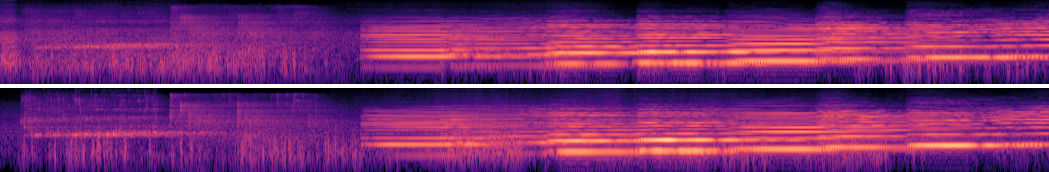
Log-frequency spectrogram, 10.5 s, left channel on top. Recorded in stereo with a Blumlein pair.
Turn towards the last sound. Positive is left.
turn(degrees=20)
